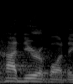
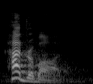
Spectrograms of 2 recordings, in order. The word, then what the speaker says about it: Hyderabad: I got to say it right. I was saying Hyderabad. They correct me. Hyderabad. Excuse me.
